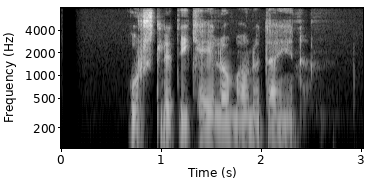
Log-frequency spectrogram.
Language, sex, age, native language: Icelandic, male, 30-39, Icelandic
